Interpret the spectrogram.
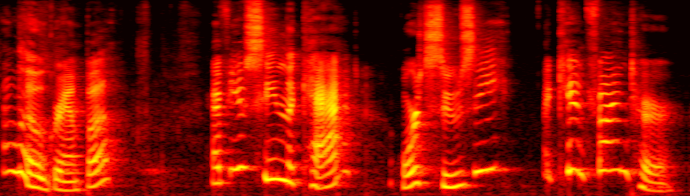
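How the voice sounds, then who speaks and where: An earnest young child from a picture book, voiced by a woman, speaks in a high, swooping lilt. Every line is very polite and carefully put, with questions that rise at the end. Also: huge pitch swings, unhurried, fairly bright tone, exaggerated voice. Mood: earnest, curious.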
